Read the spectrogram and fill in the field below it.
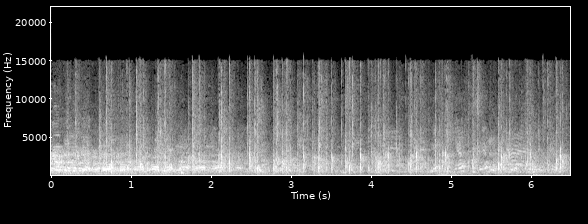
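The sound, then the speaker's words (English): Steady applause from a large audience fills the whole stretch, dense overlapping claps at an even level, with some crowd murmur mixed in before it starts to thin toward the end. “So, for the non-South Asians in the audience, who perhaps didn't understand why there was applause, the British built a really extensive railway system throughout India before they left,”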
